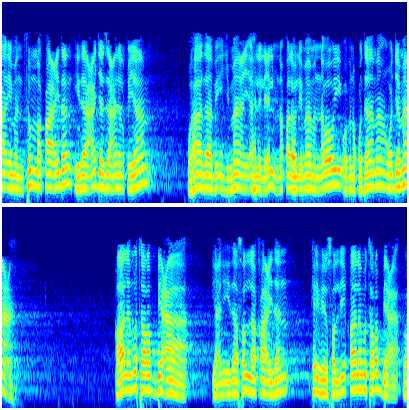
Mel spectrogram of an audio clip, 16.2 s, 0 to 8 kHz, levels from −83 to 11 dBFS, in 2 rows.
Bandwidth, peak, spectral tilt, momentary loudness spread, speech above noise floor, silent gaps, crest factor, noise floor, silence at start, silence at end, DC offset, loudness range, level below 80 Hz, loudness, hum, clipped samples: 5.4 kHz; 0 dBFS; -12 dB/octave; 7 LU; 41 dB; none; 18 dB; -59 dBFS; 0 s; 0 s; under 0.1%; 3 LU; -56 dBFS; -19 LUFS; none; under 0.1%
